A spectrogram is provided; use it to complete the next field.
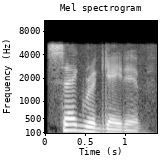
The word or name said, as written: segregative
